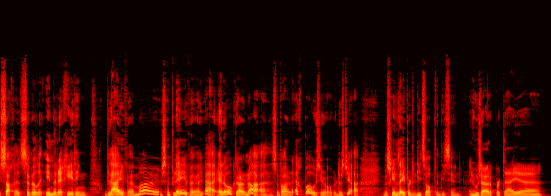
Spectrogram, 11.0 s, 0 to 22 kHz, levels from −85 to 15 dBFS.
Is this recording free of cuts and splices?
no; 1 cut; at 9.3 s

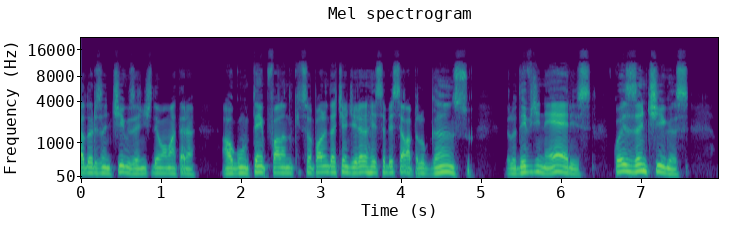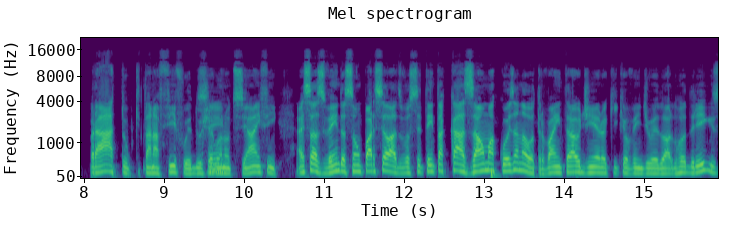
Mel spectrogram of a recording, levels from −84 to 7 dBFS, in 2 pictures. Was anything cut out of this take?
no; 0 cuts

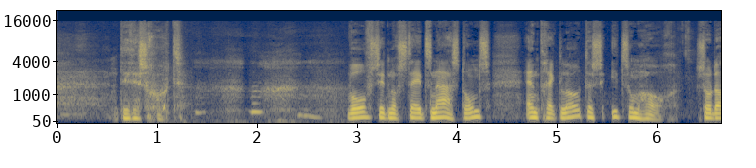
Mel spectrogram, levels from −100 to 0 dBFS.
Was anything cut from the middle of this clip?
no; 0 cuts

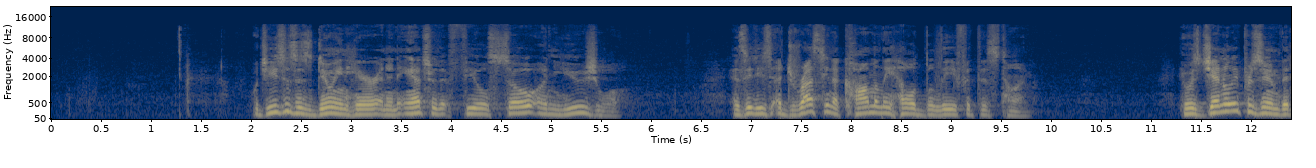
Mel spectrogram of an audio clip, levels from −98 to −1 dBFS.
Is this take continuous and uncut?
yes; 0 cuts

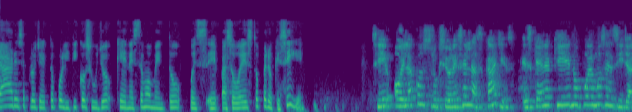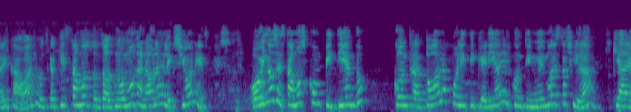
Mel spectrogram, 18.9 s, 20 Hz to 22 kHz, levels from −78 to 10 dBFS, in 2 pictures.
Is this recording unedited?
yes; 0 cuts

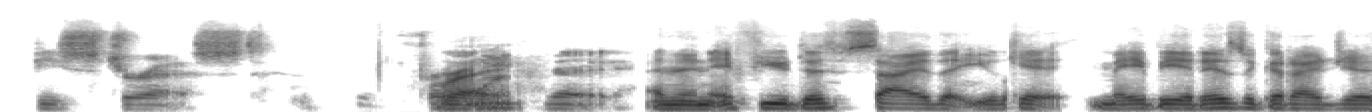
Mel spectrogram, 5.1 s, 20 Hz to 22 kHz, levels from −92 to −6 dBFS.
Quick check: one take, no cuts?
no; 2 cuts; at 2.4 s, 3.8 s

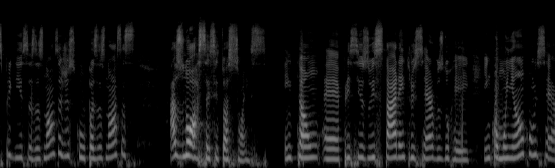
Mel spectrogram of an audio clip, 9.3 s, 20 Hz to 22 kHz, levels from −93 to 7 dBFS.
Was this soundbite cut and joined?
no; 0 cuts

